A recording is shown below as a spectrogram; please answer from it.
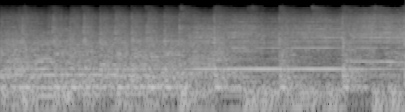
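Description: Punk rock band playing live and loud, with pounding drum kit and electric guitar. A long held note comes in about halfway.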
